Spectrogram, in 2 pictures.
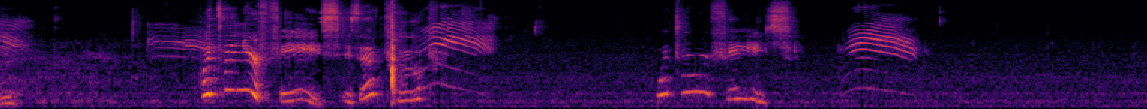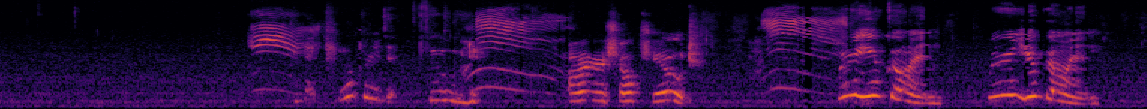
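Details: Foster kittens being weighed indoors under a round-the-clock kitten cam in Los Angeles mew in short, high, bending cries, scattered in bursts with quiet gaps between. A woman's voice talks now and then.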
